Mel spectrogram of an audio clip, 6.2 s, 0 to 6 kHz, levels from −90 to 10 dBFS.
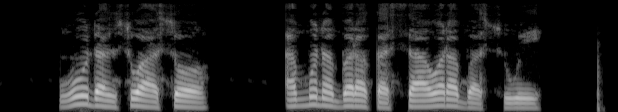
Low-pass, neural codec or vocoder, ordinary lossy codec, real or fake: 5.4 kHz; none; MP3, 48 kbps; real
